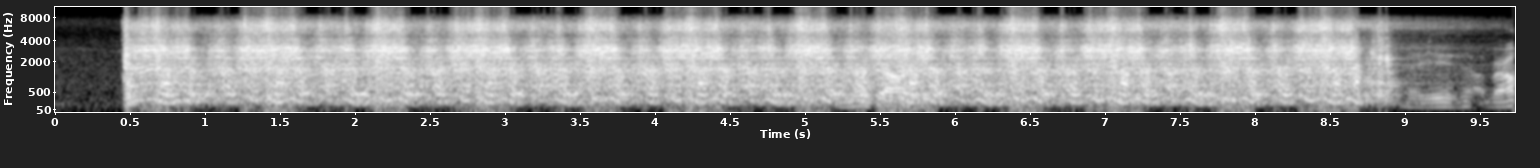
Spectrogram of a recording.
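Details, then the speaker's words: 1966 Ford Thunderbird, FE 390 engine, first start attempt in 13 years after cleaning contacts: starter spins the engine at an even, rapid chug for about eight seconds with compression heard but never catches; cranks without firing, spark suspected. "if you want to just crank it crank it not very pronounced if it is but really it keeps clicking i hear the compression"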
